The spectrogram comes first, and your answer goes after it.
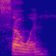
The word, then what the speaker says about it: Samhain: Samhain, though the vast majority of witches mispronounce it. It's spelled Samhain or Samhain or whatever, but it's Samhain.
